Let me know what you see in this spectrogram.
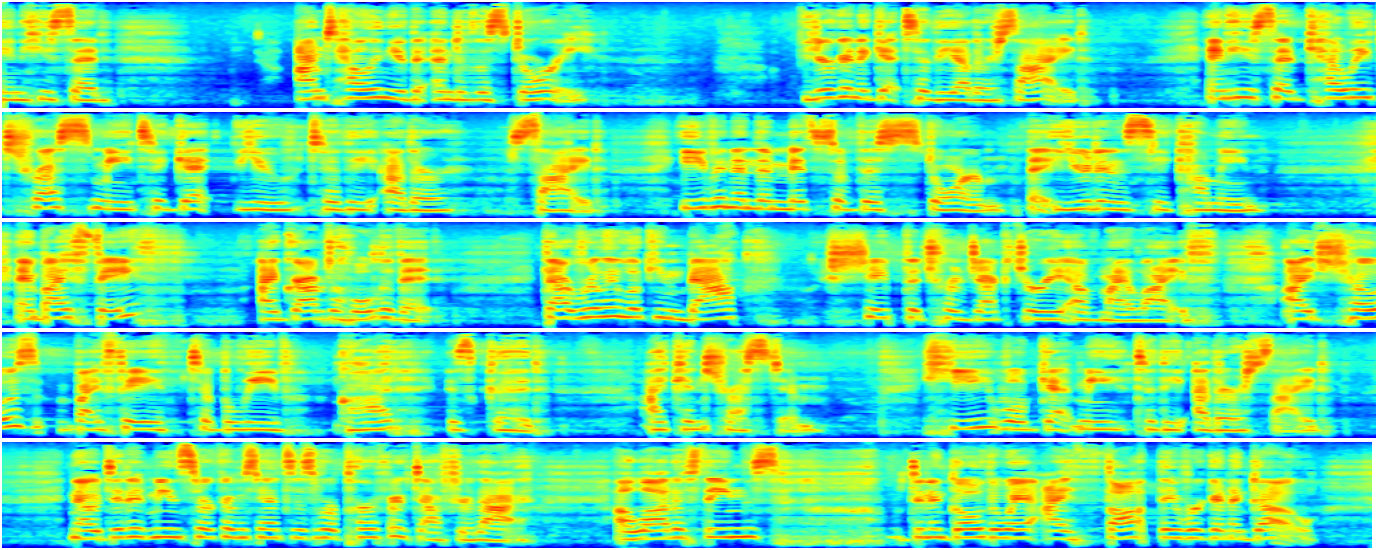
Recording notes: Recorded live at Capital Church in Meridian, Idaho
